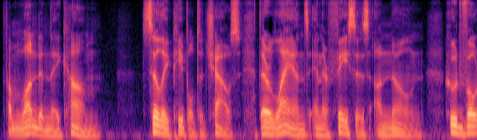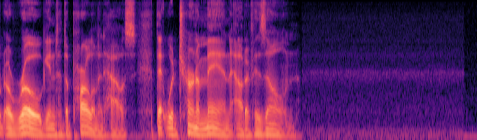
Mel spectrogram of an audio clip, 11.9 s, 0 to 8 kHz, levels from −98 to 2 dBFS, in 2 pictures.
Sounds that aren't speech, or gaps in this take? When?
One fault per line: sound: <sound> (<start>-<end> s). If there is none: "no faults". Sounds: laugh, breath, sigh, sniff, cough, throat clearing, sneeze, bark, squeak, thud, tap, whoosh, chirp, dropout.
no faults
